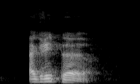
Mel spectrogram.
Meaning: gripping, clinging
- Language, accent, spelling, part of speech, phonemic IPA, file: French, France, agrippeur, adjective, /a.ɡʁi.pœʁ/, LL-Q150 (fra)-agrippeur.wav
